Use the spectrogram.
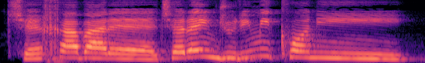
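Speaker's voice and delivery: loud, drawn-out angry yell; hoarse shout. A narrator's reading. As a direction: yell out roughly at whoever caused the racket. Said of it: "با صدایی دورگه فریاد زد". (فریاد بلند با صدای دورگه)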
